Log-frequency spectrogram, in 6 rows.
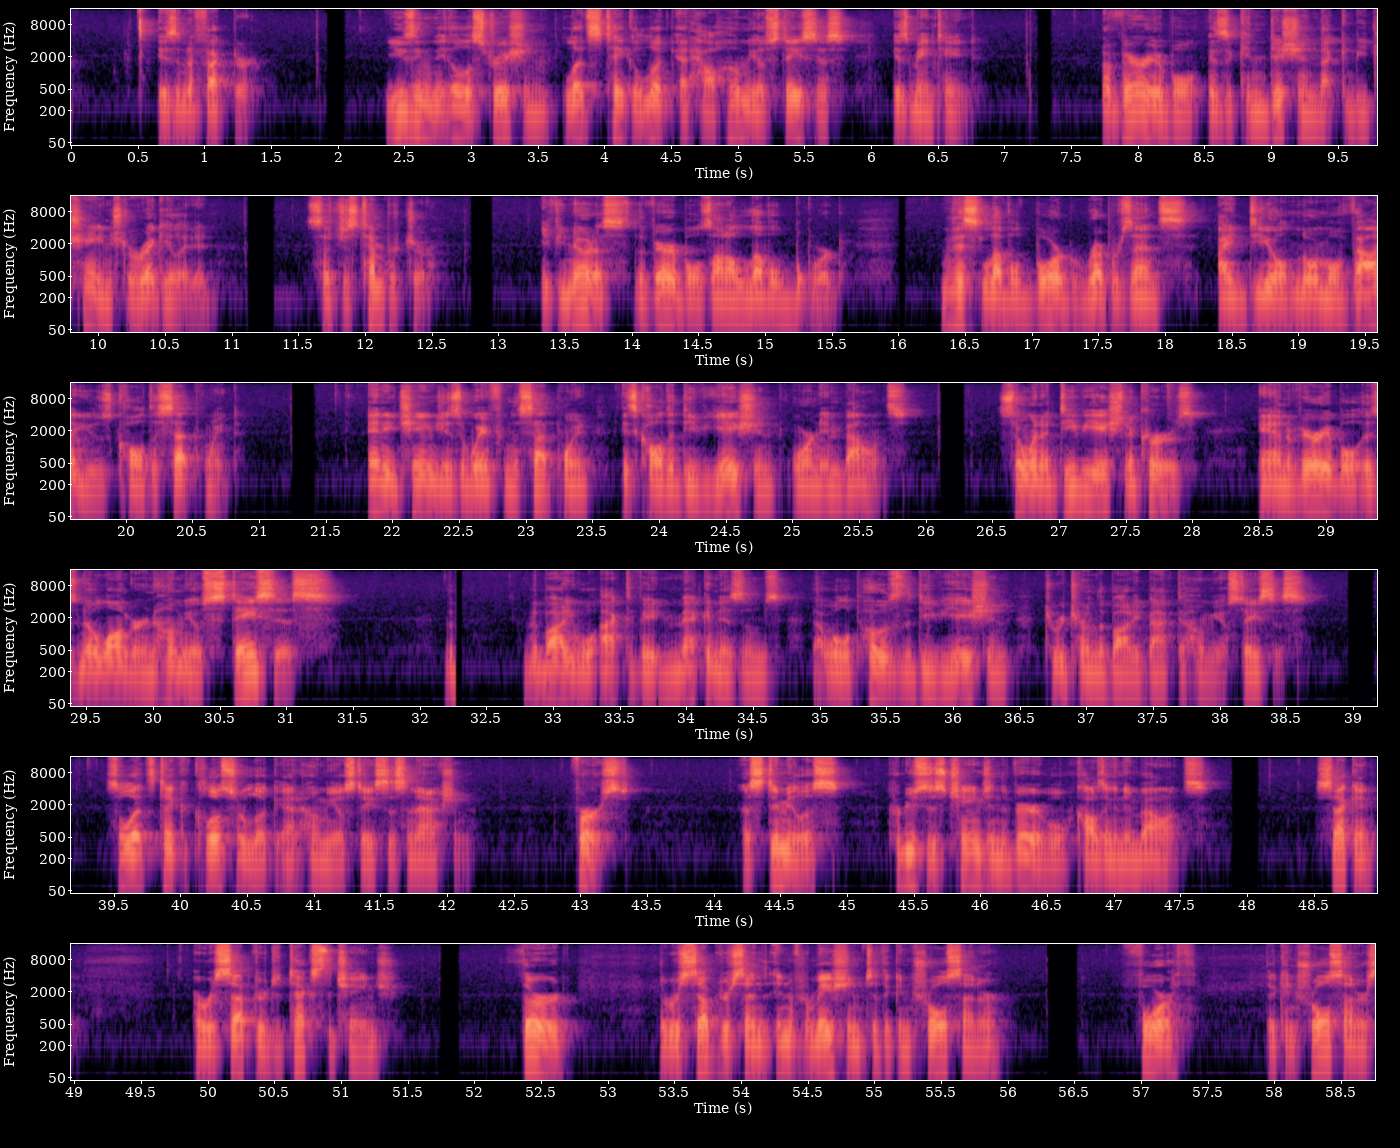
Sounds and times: Speech: 0:00.0 - 0:01.5, 0:02.4 - 0:06.9, 0:07.7 - 0:11.0, 0:11.6 - 0:12.6, 0:13.3 - 0:15.7, 0:16.3 - 0:20.9, 0:21.8 - 0:26.0, 0:26.6 - 0:31.5, 0:32.2 - 0:38.8, 0:39.4 - 0:42.3, 0:42.9 - 0:43.5, 0:44.2 - 0:47.9, 0:48.5 - 0:49.1, 0:49.9 - 0:51.5, 0:52.3 - 0:52.8, 0:53.4 - 0:56.1, 0:56.9 - 0:58.7.

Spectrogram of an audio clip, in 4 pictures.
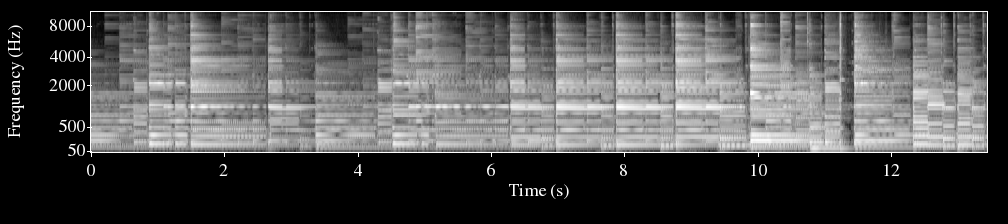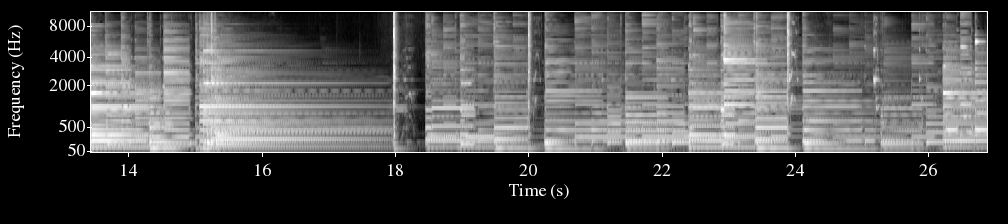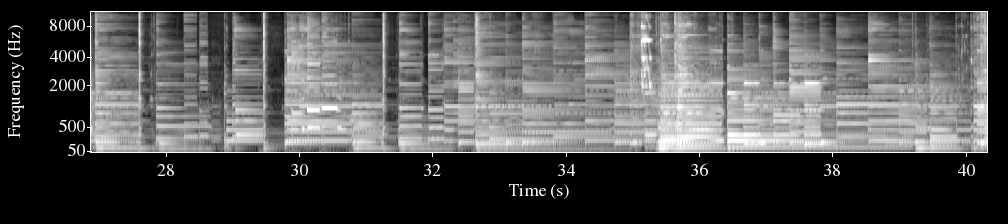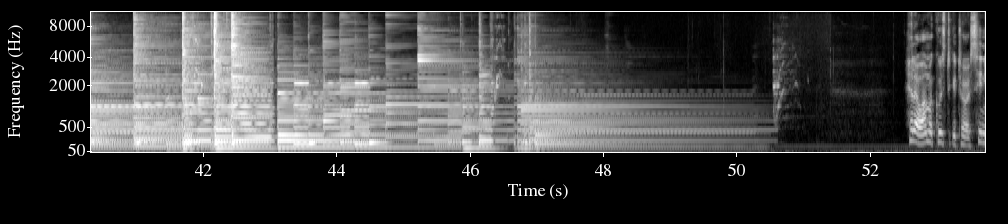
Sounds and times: Acoustic guitar: 0:00.0 - 0:53.7
Strum: 0:00.0 - 0:53.7.

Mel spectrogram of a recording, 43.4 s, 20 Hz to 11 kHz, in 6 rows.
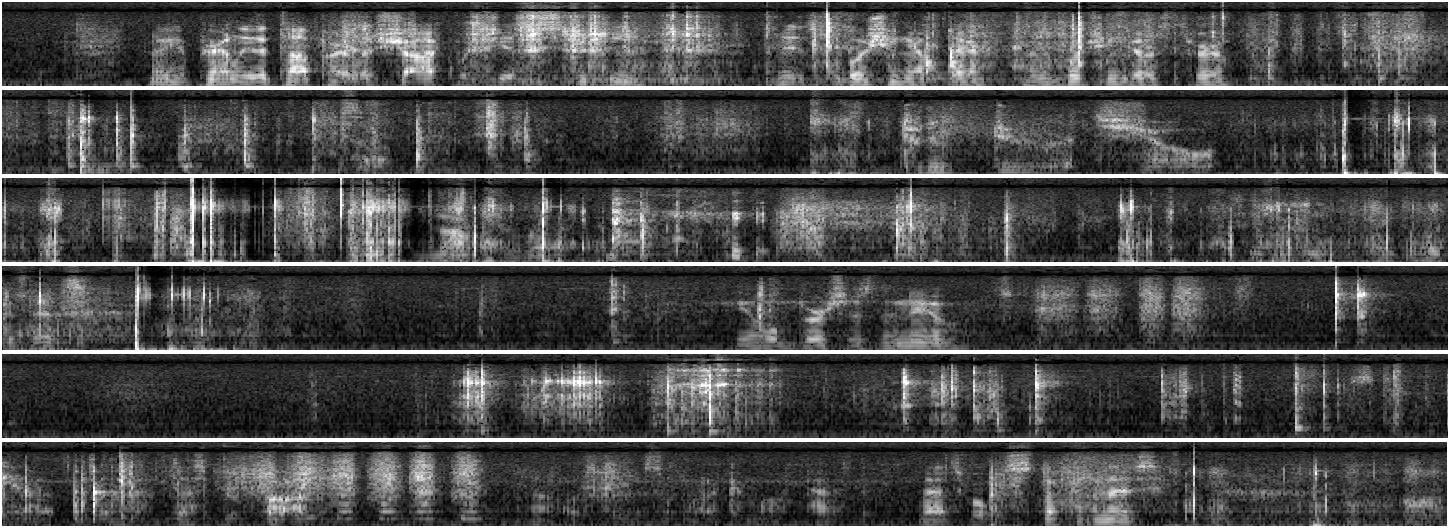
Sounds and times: Speech: 0:00.7 - 0:06.2, 0:11.7 - 0:13.3, 0:25.3 - 0:26.5, 0:38.8 - 0:42.0.

